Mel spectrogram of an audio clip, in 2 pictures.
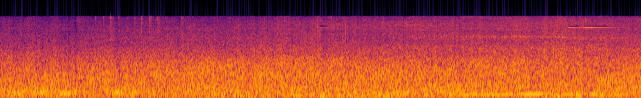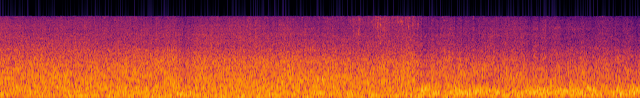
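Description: Steady rush of wind and road noise on a bicycle-mounted action camera's microphone while riding among road traffic. A low hum rises in pitch and holds briefly about five seconds in.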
